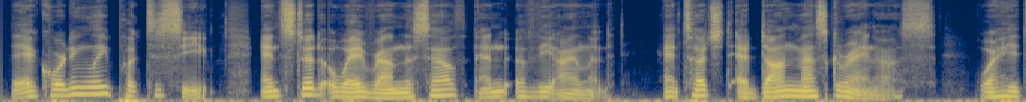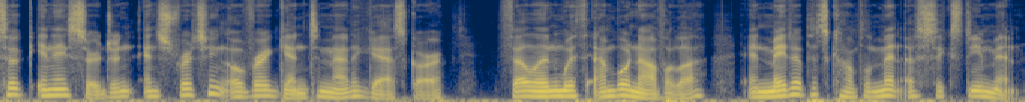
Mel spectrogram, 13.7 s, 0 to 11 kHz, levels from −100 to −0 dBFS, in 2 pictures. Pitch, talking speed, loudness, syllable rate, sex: 120 Hz, 195 wpm, -20 LUFS, 5.7 syllables/s, male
